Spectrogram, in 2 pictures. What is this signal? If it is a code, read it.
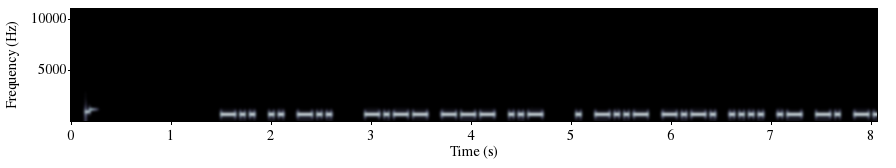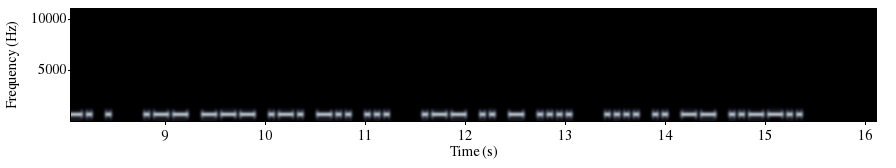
Morse code, heard as a keyed tone, about 25 wpm, 700 Hz. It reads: DID YOU EXCHANGE WORDS WITH HIM?
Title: Sentences from Top 1000 Words - Review Part 6 - 25wpm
